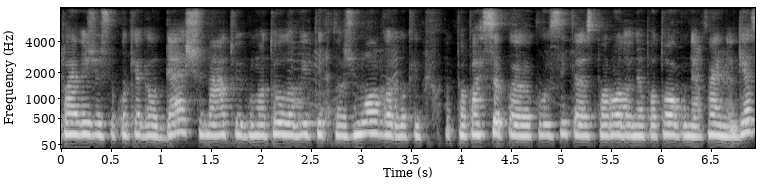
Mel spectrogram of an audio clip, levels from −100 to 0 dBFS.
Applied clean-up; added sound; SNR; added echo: neural mask model DeepFilterNet 3.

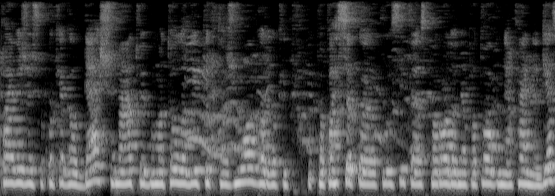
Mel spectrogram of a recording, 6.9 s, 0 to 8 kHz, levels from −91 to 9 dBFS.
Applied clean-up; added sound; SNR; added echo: classical method WPE with log-MMSE.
